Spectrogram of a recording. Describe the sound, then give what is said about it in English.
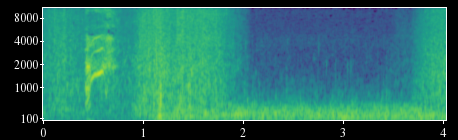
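Breaking ocean waves and a splash, then the sound turns suddenly muffled and low as it dips underwater, leaving a dull, rumbling wash before brighter surf noise creeps back at the end. “And then the characters dip underwater, and you hear it like. Lug, and it's just, it's wild.”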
